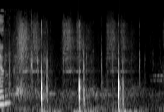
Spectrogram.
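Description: Footsteps: three sharp, evenly paced steps a little over half a second apart.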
